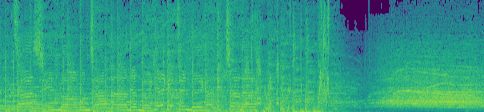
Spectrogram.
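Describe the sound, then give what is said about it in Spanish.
Loud cheering and shouting from a Korean audience greets the Spanish K-pop group Red Flag Dance at the K-pop World Festival in Changwon, South Korea. The cheering swells up as the preceding music cuts off. “Pues así es como recibió el público coreano al grupo español Red Flag Dance en el Festival Mundial de K-Pop de Chingwon en Corea del Sur el año pasado.”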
